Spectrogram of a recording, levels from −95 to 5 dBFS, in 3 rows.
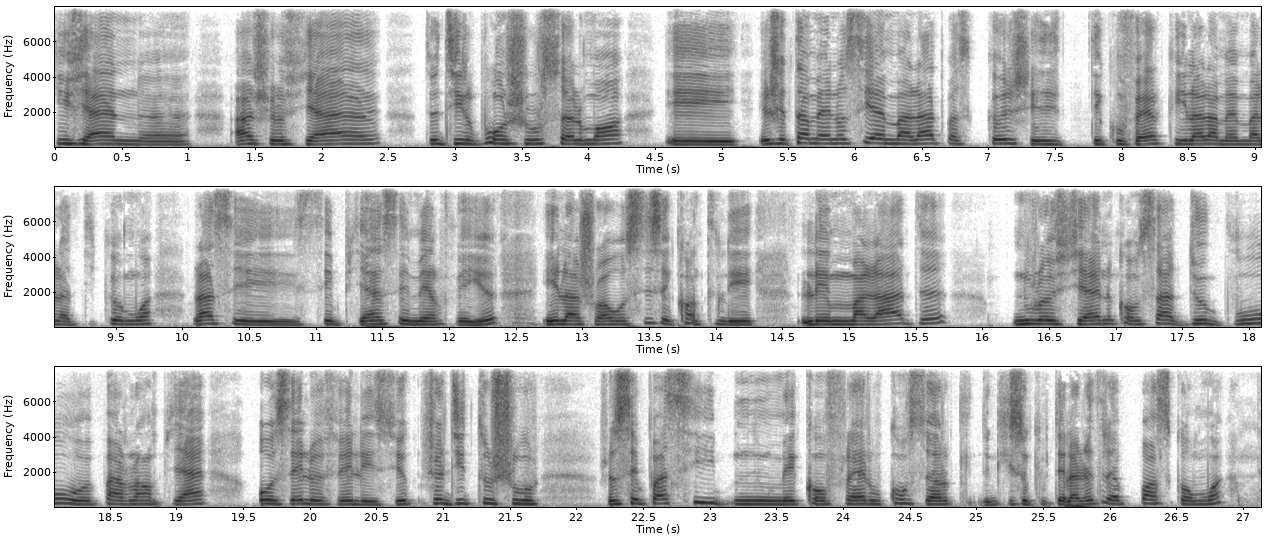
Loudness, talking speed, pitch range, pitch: -20 LUFS, 170 wpm, 185-220 Hz, 200 Hz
